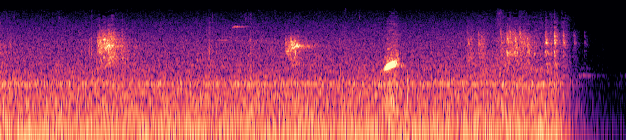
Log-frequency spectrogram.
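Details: Pet sparrow kept indoors with other birds, answering its keeper's whistle: soft, high, brief chirps near one, three and five seconds around a single loud, short, rising human whistle, over a steady low electrical hum.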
